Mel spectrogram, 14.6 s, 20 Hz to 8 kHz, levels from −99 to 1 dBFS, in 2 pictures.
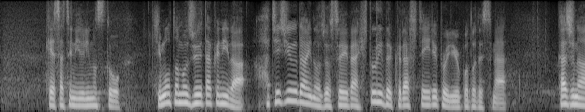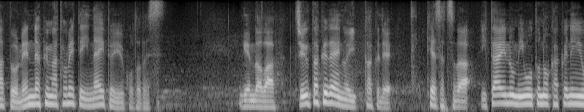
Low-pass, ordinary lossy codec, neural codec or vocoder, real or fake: none; none; codec, 16 kHz, 1 kbps, X-Codec, HuBERT features, trained on balanced general audio; fake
